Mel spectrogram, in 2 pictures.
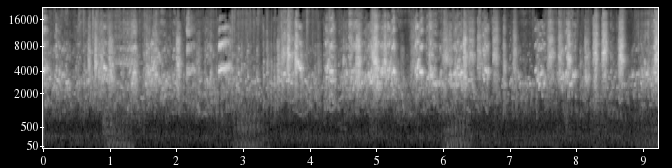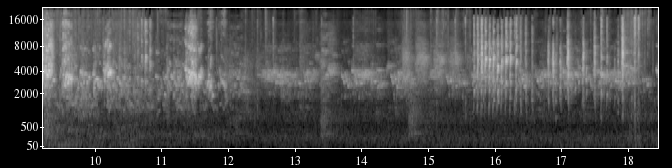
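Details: Several budgerigars taking a bath chatter in fast, high-pitched chirps and warbles, with bursts of splashing water.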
